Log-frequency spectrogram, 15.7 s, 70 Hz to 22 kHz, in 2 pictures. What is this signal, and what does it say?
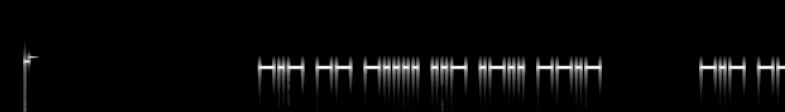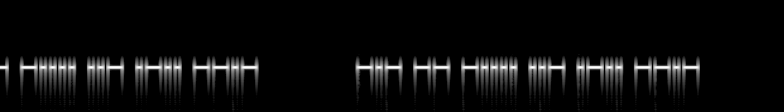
Morse code, heard as a keyed tone, about 25 wpm, 700 Hz. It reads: KM6ULQ KM6ULQ KM6ULQ
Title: USA Call Signs - 6 Characters - Repeated 3x - 25wpm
